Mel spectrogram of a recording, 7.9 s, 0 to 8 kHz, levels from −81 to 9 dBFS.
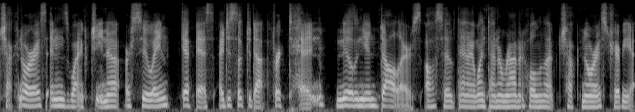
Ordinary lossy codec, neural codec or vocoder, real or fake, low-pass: Opus, 64 kbps; autoencoder, 22.05 kHz, a latent of 192 numbers a frame, VITS, trained on many speakers; fake; 7.2 kHz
